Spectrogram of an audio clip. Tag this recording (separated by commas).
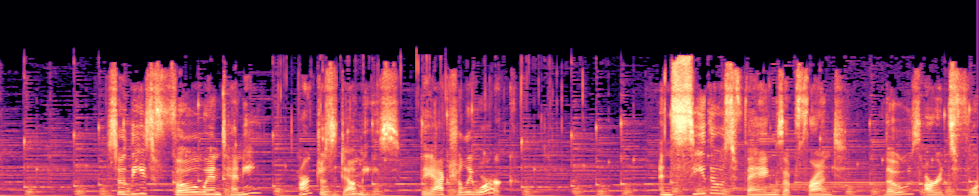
mosquito buzzing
